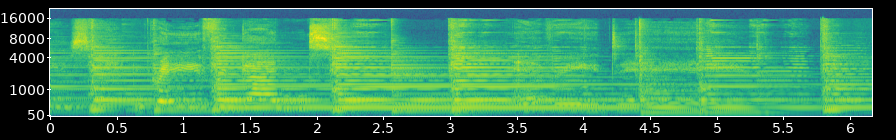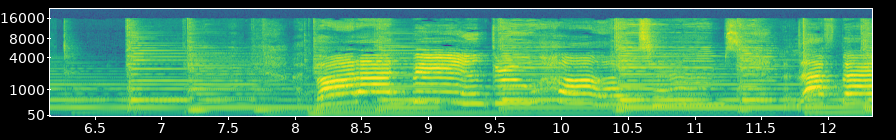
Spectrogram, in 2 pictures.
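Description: Acoustic guitar playing a steady country accompaniment while a woman sings. The voice drops out for a few seconds mid-way, leaving the guitar alone, and comes back in about two-thirds of the way through.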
